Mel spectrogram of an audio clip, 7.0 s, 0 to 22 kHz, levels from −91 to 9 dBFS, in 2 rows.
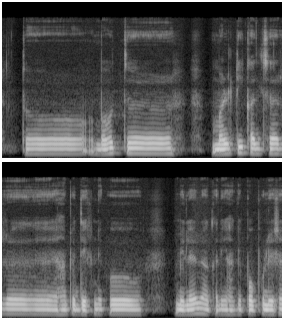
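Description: No technical faults are audible.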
